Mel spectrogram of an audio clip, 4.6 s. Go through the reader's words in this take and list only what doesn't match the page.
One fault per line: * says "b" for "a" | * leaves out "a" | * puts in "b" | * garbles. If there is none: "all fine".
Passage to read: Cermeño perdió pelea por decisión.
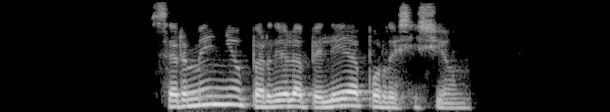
* puts in "la"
